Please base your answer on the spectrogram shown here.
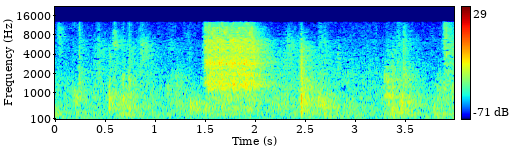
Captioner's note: camera shutters clicking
